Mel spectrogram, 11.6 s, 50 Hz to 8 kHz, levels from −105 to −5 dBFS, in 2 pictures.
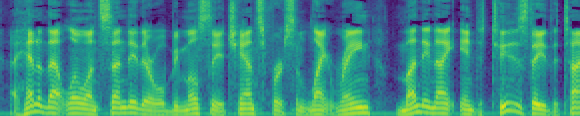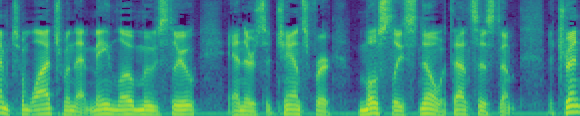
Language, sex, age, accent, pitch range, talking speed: English, male, 50-69, American, 105-125 Hz, 215 wpm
